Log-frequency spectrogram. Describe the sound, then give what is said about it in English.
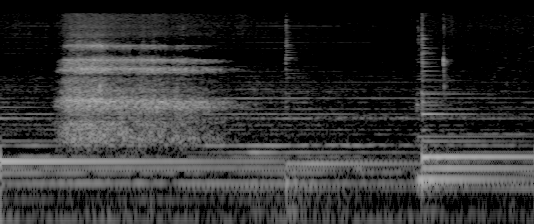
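A single slow, deep breath is drawn in and let out during a guided relaxation, soft and airy, over faint sustained tones, with a brief louder swell near the end. “take a deep breath, inhaling in, exhaling out.”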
